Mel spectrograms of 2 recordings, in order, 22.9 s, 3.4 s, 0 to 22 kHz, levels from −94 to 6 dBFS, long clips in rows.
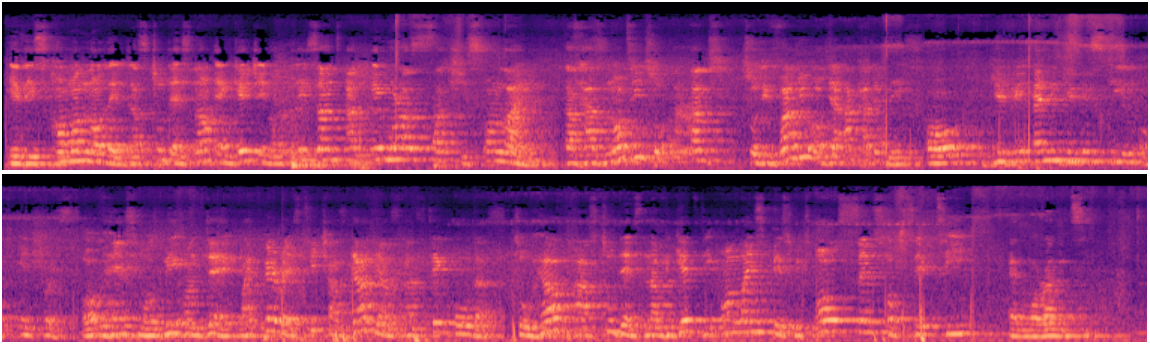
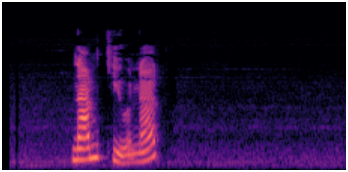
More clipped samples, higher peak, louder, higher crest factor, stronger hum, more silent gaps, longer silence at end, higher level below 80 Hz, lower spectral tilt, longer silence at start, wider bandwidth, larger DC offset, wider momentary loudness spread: neither; first, 0 dBFS vs -6 dBFS; first, -16 LUFS vs -24 LUFS; second, 16 dB vs 24 dB; neither; neither; second, 0 s vs 1.9 s; first, -34 dBFS vs -82 dBFS; first, -5.5 dB/octave vs -4 dB/octave; second, 0 s vs 0.7 s; first, 16.5 kHz vs 11 kHz; neither; about the same, 7 LU vs 7 LU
